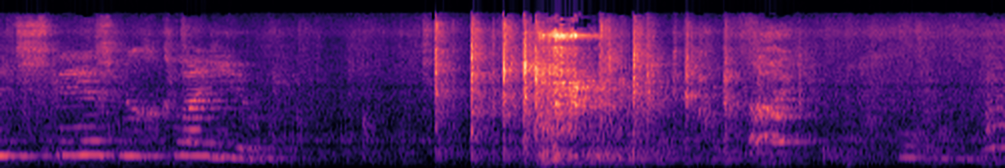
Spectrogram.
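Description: A child reciting into a microphone, then a short round of hand clapping lasting about a second and a half, then a few more words from a child.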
